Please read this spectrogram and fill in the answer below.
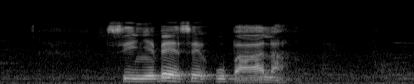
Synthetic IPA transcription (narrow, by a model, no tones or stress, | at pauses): siɲɛɓɛsɛʔub̥ʱaːla̰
